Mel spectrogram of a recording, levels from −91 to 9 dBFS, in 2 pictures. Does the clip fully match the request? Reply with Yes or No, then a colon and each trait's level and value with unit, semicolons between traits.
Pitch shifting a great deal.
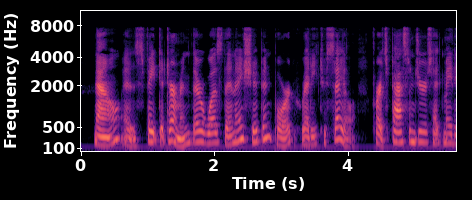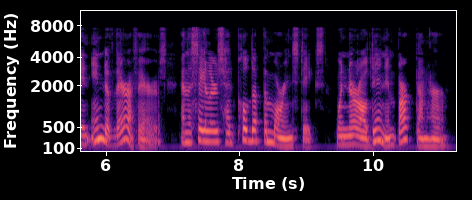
Yes: wide, 6.3 semitones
